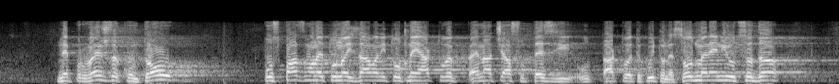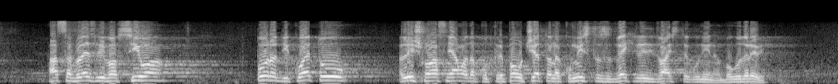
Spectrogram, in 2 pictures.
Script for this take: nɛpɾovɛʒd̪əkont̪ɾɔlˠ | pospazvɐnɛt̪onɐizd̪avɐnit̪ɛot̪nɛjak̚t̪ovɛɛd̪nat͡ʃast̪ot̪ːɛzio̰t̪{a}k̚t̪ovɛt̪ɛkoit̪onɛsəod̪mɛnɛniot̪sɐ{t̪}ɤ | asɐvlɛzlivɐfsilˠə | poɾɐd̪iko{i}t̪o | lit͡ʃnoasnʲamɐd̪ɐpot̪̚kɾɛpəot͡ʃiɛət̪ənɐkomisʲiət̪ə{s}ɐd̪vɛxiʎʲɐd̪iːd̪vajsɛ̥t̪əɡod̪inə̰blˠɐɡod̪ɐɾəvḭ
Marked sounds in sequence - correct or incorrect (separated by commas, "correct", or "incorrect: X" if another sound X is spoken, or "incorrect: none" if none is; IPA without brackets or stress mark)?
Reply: correct, incorrect: d̪, incorrect: ɛ, incorrect: z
